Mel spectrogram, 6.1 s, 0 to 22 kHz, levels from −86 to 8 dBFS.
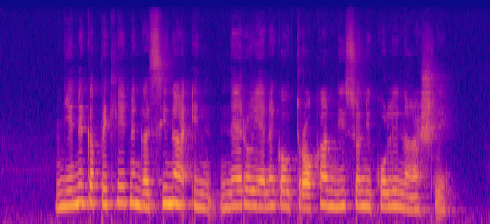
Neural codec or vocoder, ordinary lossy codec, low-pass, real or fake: vocoder, 44.1 kHz, 128 mel bands every 512 samples, BigVGAN v2; none; 19.8 kHz; fake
